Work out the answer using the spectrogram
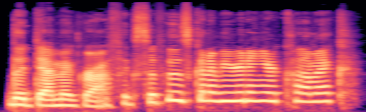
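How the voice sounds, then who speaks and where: A woman's voice: high-pitched, lively intonation, racing, a bit bright, dry recording, clean studio sound. A woman in her early twenties hosting an interview, asking friendly, curious questions in casual chat. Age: early 20s. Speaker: interview host, webcomic YouTuber.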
